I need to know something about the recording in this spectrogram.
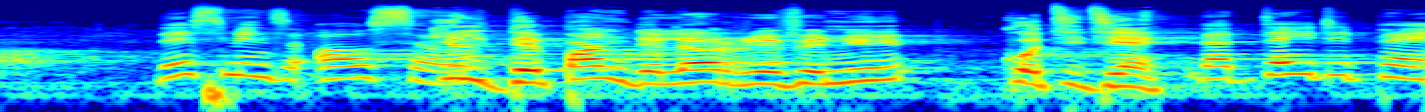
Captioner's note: continues in French; continues in French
